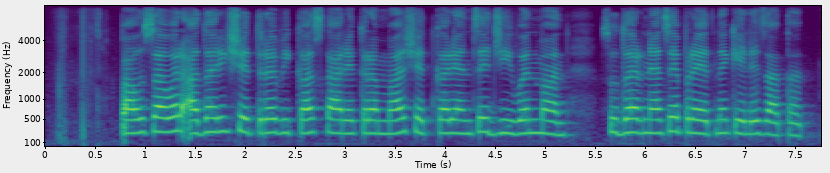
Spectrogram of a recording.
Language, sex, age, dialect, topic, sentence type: Marathi, female, 18-24, Standard Marathi, agriculture, statement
